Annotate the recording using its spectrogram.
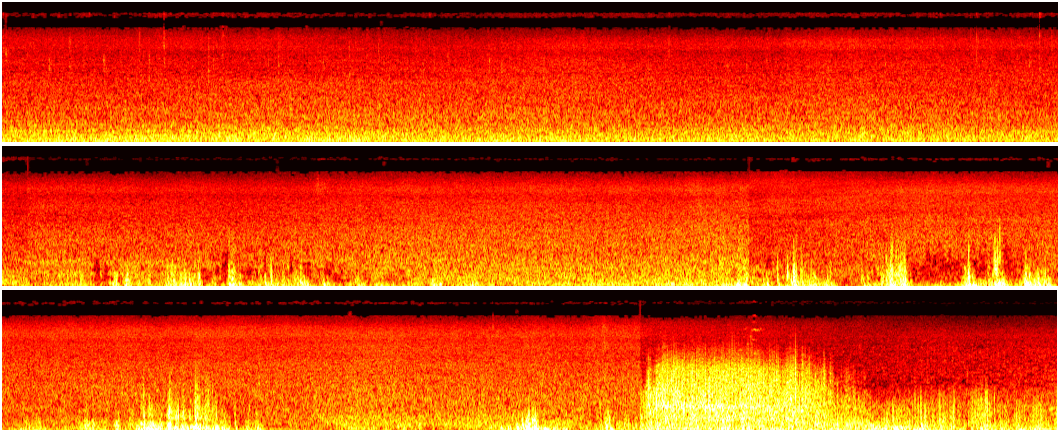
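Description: Ocean surf making a steady wash of noise, with gusts of wind buffeting the microphone from about ten seconds in, and a louder rush of noise near the end.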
